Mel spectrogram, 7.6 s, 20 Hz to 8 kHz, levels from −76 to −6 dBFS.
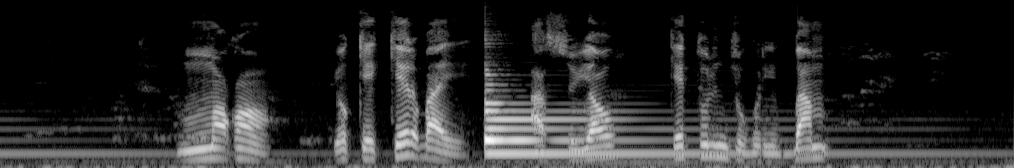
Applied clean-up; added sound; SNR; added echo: none; Bowed string instrument; 0 dB; none.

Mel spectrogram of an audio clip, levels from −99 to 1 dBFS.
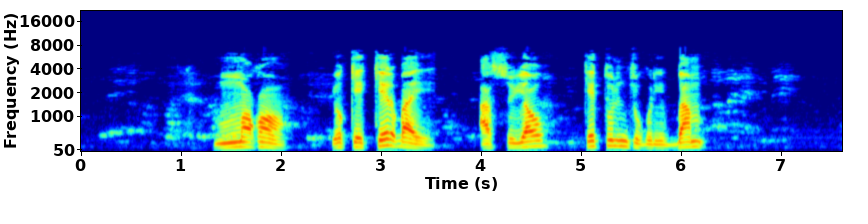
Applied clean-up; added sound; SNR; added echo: none; none; none; none.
